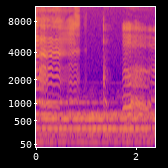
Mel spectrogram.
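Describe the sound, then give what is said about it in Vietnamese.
A child crying late at night, a faint, high, wavering wail in two short bursts over a steady low hum. “Tiếng khóc giữa đêm khuya xoáy vào màng nhĩ. Thằng này hốt hoảng. Ô hay, sao đêm rồi mà con cái nhà nào nó khóc nghe ghê thế nhỉ?”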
